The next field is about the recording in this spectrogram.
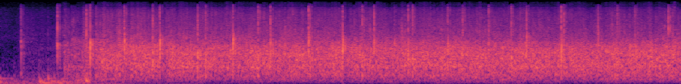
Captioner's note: applause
